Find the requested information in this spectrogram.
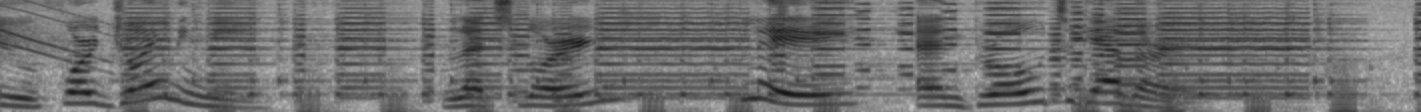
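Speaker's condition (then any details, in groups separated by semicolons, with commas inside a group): No condition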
